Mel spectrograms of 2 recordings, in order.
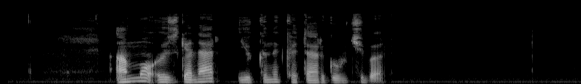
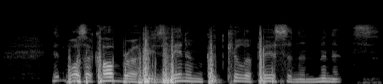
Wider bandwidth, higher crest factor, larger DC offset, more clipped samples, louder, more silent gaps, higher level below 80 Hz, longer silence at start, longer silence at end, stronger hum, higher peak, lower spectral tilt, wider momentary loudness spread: first, 11.5 kHz vs 7 kHz; first, 26 dB vs 20 dB; neither; neither; second, -29 LUFS vs -26 LUFS; second, none vs 3.47-3.53 s; second, -60 dBFS vs -42 dBFS; first, 0.9 s vs 0.55 s; first, 2 s vs 0.15 s; neither; about the same, -6 dBFS vs -6 dBFS; second, -5 dB/octave vs -7.5 dB/octave; about the same, 11 LU vs 13 LU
